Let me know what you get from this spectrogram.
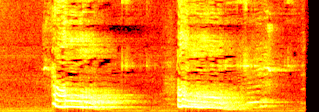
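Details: Bloodhound, a breed known for a deep, musical bark, giving two loud baying barks just over a second apart, each starting sharply and sliding downward in pitch as it trails off.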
